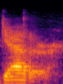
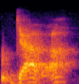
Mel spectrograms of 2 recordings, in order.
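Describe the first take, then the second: First: The final syllable has an r-colored vowel. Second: The final syllable ends in an open 'ah' vowel.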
